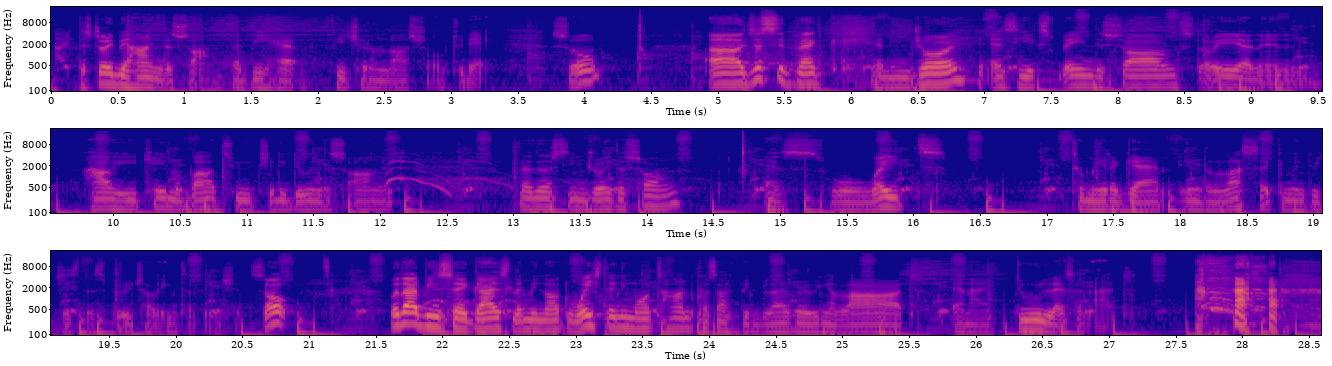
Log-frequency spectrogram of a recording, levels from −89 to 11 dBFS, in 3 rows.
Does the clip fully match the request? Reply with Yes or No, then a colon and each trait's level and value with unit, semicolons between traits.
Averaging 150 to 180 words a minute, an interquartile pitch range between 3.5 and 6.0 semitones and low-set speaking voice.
Yes: average, 170 wpm; average, 5.0 semitones; low, 115 Hz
